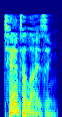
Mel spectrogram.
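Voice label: "tantalising", British English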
